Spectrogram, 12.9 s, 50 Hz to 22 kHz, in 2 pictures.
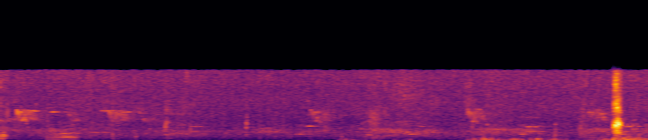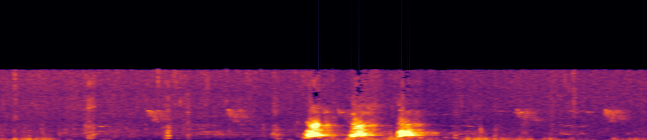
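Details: Australian Terrier puppies from the Yakogor kennel, filmed 9 April 2015; after soft shuffling and rustling, three sharp high yelps ring out close together near the end, followed by lower scuffling.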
